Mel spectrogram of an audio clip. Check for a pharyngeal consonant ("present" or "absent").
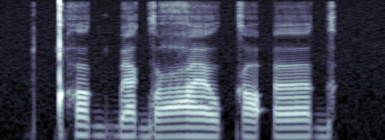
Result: present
